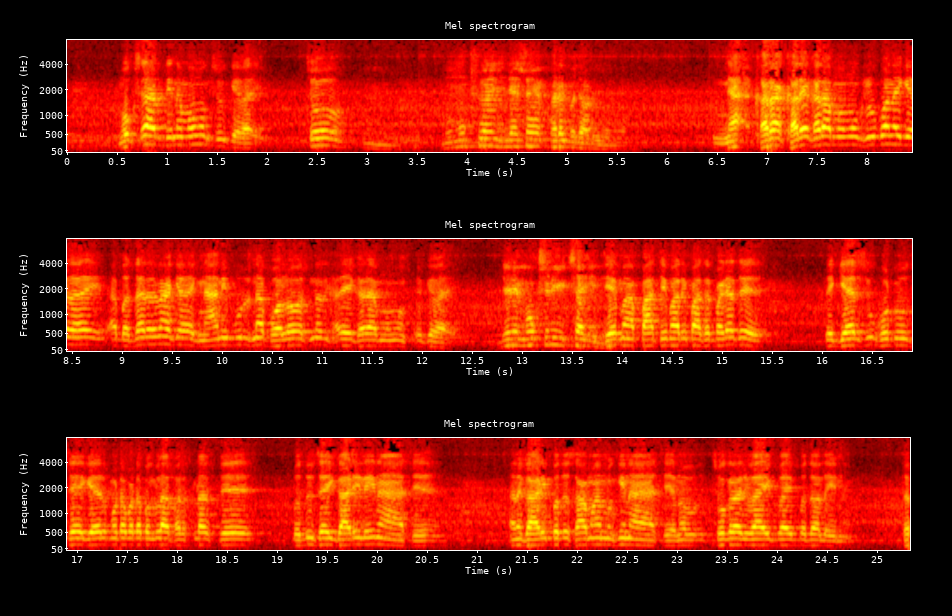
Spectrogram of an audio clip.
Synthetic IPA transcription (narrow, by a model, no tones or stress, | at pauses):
mʊksaɾt̪ineməmukʃũːkeʋaj | t͡ʃo | momukʃũãd͡ʒɪnẽsõẽkʰəɾek̚bəd̪aɽũd͡ʒonḛ | nakʰəɾakʰəɾekʰəɾabmomʊkʃũkonekeʋajabəd̪ʱanenakeʋajɡnanipuɾʃnapʰɔloəɾsnəɾkʰəɾekʰəɾabmomukʃũkeʋaj | d͡ʒenemʊkʃniːtːʃʰakd͡ʒemãpãt͡ʃʰemaɾipat͡ʃʰəɾpaɽjat͡ʃʰe | t̪eɡɛɾʃũkʰoʈũt͡ʃʰeɡɛɾmoʈabəʈabəŋɡlapʰəɾslast͡ʃʰe | bəd̪ʱusaĩɡaɽiləineajat͡ʃʰe | əneɡaɽimbəd̪ʱosamanməkʰinaːjat͡ʃʰenot͡ʃʰokɾaɾiʋaiʋajbəd̪ʱaləine | t̪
